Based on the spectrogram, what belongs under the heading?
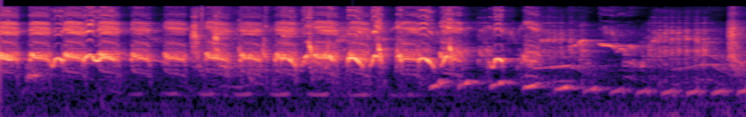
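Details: White-crested laughingthrush, kept bird, singing and dancing: loud chattering cackles of slurred syllables that fade into a series of softer, evenly spaced short low whistled notes.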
